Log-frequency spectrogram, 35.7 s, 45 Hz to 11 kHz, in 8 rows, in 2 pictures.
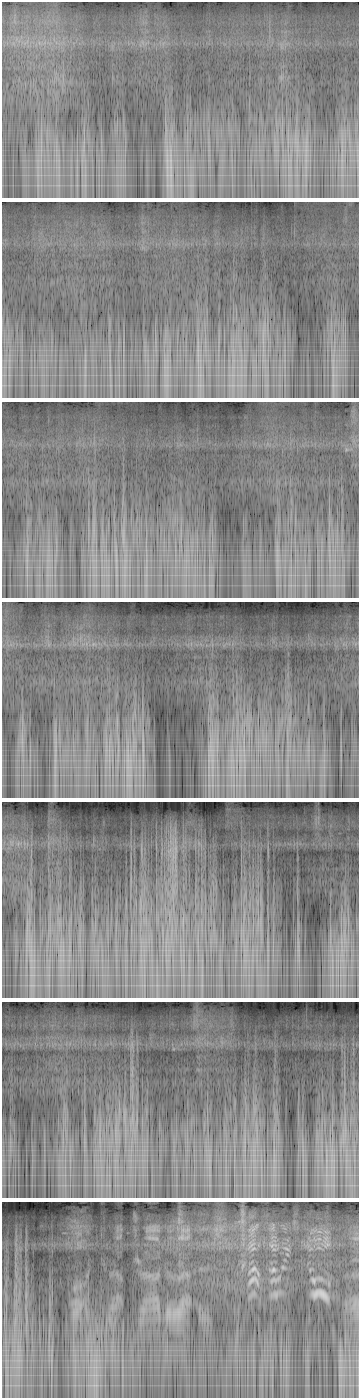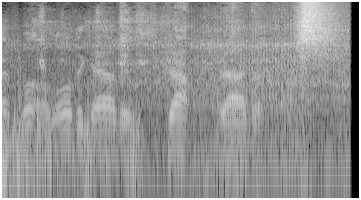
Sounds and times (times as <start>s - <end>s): Truck: 0.0s - 35.6s
Speech: 27.6s - 34.5s.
